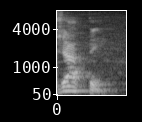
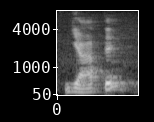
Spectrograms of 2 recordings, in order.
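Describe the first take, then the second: First: The word begins with a 'zh' sound. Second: The word begins with a 'y' glide sound. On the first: "Ou com som de J" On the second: "Pode ser pronunciada com é"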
